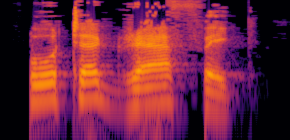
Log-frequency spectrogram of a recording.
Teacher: if you look at this word photographic the actual stress is on graphic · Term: primary stress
